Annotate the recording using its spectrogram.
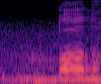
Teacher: এখানে বদ হরফের মাখরাজ হচ্ছে জিহ্বার গোড়ার কিনারা। জিহ্বার গোড়ার কিনারা উপরের মারির দাঁতের গোড়ার সাথে লাগবে। বদ হরফটি, বদ হরফের মাখরাজ বলতেছি জিহ্বার গোড়া, জিহ্বার গোড়ার কিনারা উপরের মারির দাঁতের গোড়ার সাথে লাগবে, বদ।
